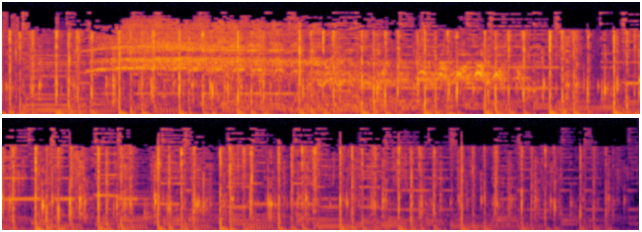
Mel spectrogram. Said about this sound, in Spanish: Es más fácil mover a mi caballo. Solo digo arre, oh, y listo.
